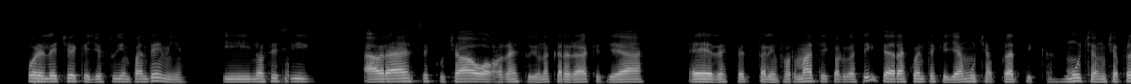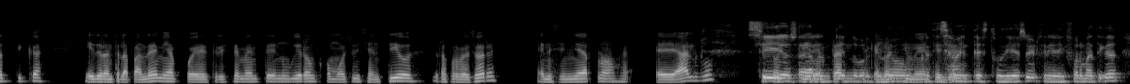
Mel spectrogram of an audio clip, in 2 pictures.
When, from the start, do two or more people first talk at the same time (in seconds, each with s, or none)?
18.9 s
